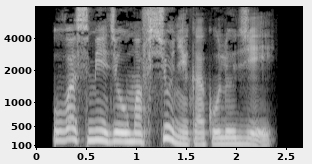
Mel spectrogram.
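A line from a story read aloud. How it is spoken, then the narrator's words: Grumble. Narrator (Russian): проворчал гадалец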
